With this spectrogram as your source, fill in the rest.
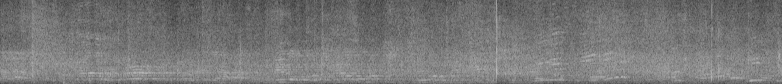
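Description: Young players shout and call to each other in a large echoing rink.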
